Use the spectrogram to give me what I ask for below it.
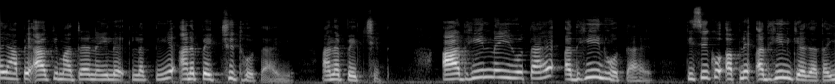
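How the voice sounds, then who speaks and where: A woman's voice: fairly high pitch, darkish tone. A woman teacher giving an exam revision lesson, explaining spellings step by step and repeating each word.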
